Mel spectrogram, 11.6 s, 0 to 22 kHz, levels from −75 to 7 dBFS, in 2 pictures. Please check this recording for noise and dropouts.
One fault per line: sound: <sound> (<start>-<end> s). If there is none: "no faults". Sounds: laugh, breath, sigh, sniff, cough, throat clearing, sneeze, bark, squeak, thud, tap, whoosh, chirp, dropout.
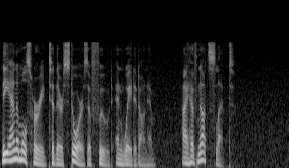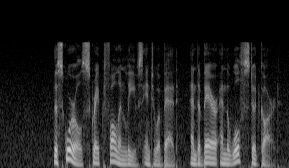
no faults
